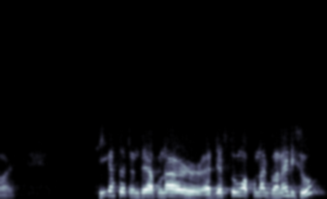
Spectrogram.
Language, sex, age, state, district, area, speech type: Assamese, male, 18-30, Assam, Lakhimpur, rural, conversation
